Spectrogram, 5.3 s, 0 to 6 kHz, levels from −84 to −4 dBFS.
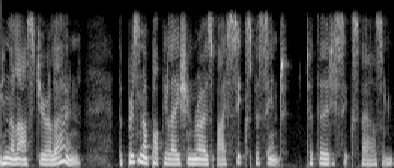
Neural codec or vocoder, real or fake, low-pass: none; real; 5.4 kHz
